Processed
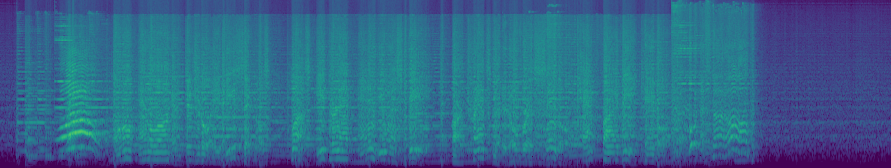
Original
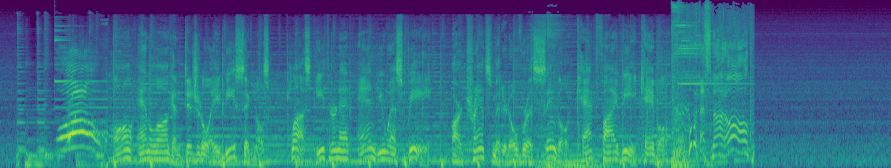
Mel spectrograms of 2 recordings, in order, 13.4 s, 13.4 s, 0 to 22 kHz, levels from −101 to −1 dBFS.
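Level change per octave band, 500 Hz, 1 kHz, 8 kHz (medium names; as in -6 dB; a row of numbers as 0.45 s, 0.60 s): -20.5 dB, -14.0 dB, -3.5 dB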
